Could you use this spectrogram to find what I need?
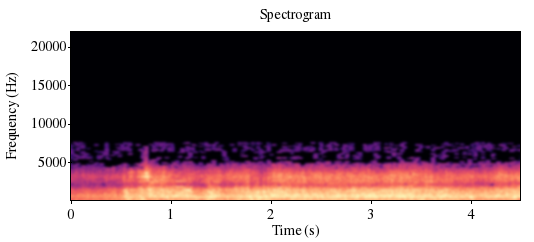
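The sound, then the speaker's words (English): An ocean wave crashes in a loud, hissing rush of surf that swells after a moment and then holds as a steady, churning roar of spray and foam for several seconds. “The wave came. And in we went through a welter of spray and foam.”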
